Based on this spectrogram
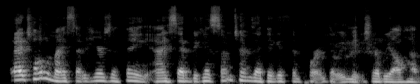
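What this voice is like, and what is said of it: Usual voice. Nothing is said of it.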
